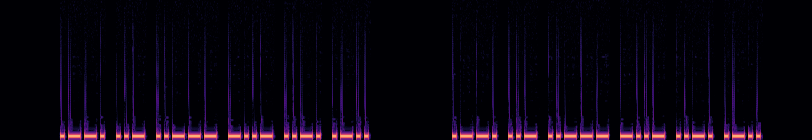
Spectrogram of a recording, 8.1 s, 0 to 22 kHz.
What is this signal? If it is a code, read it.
Morse code, heard as a keyed tone, about 30 wpm, 700 Hz. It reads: PU2XFL PU2XFL
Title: DXCC-100 Call Signs - 6 Characters - Repeated 2x - 30wpm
